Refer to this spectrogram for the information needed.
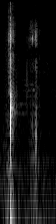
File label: button remote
